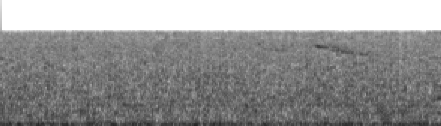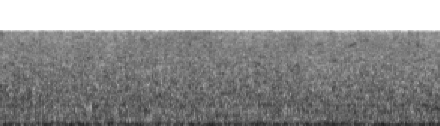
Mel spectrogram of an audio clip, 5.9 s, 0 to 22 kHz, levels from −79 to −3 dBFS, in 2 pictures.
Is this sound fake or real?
fake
